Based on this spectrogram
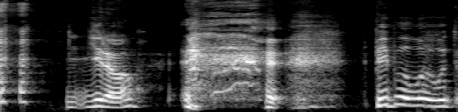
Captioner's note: laughs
